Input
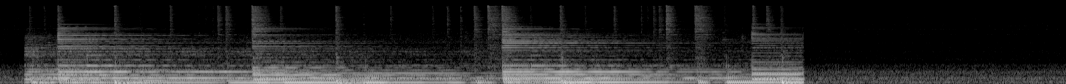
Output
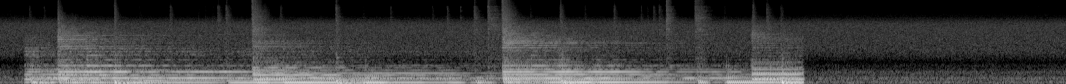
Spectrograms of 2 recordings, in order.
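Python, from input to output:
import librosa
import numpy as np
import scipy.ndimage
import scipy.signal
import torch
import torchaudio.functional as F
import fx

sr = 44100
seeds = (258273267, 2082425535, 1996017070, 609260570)

y = fx.self_delay(x, sr, depth_ms=0.22)
y = fx.dmg_noise_band(y, sr, seeds[0], low_hz=1500.0, high_hz=7200.0, level_db=-45.0)
y = F.gain(torch.from_numpy(y), 3.5).numpy()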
